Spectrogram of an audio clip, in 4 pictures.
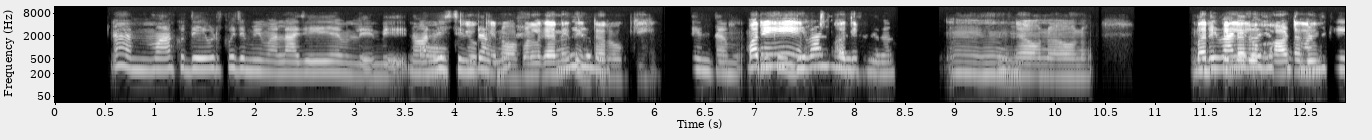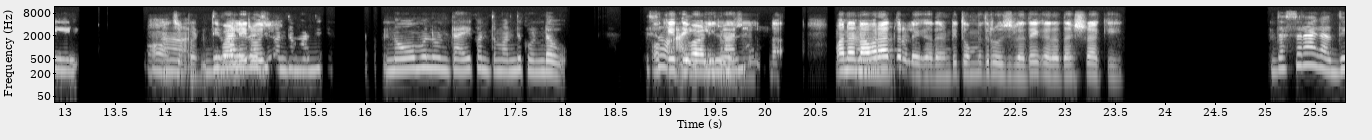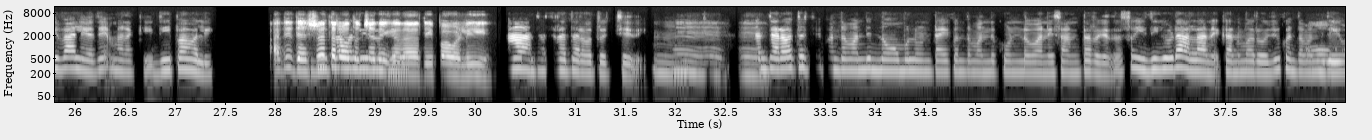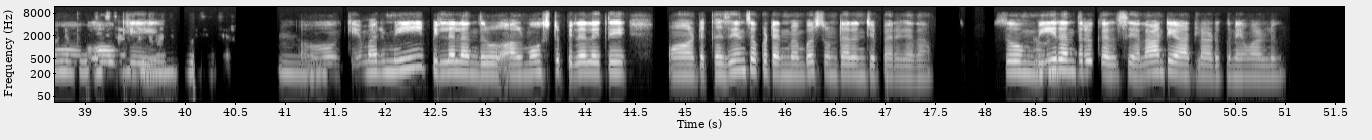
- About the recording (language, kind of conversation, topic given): Telugu, podcast, పండగను మీరు ఎలా అనుభవించారు?
- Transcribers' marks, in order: in English: "నాన్‌వెజ్"; in English: "నార్మల్‌గానే"; other background noise; lip smack; tapping; in English: "సో"; lip smack; in English: "సో"; in English: "ఆల్మోస్ట్"; in English: "టెన్"; in English: "సో"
